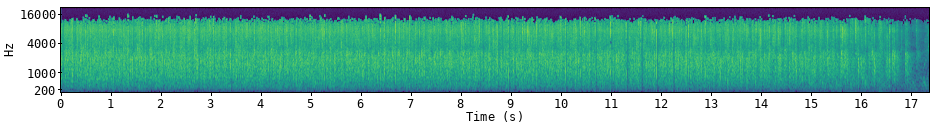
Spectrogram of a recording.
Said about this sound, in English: And now that warm round of applause, please.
